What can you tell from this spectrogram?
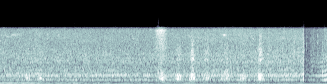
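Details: Honey bees at hives being prepared for queen rearing, including a starter hive that accepts queen cells: a steady, dense hum with a low drone band, plus short clicks and taps from hive work around the middle.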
